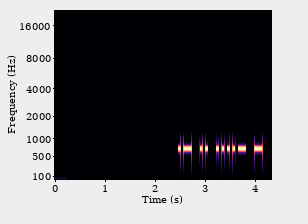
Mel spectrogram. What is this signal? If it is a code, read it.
Morse code, heard as a keyed tone, about 21 wpm, 700 Hz. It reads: AI4T
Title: USA Call Signs - 4 Characters - Repeated 2x - 22wpm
